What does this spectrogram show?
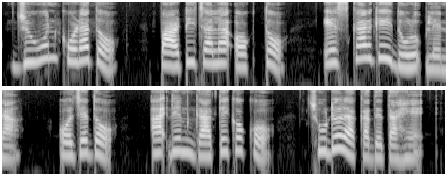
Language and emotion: Santali, sad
